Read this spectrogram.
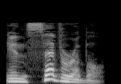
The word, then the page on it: inseverable: British English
